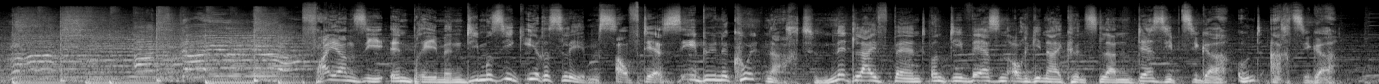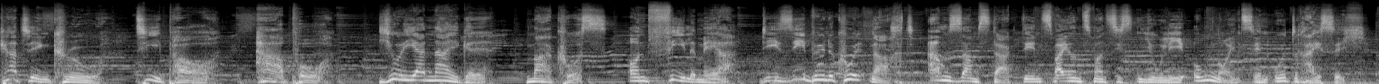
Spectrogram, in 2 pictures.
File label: Radiospot; Kultnacht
